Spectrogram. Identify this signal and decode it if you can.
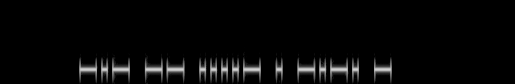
Morse code, heard as a keyed tone, about 22 wpm, 700 Hz. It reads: KM4ECT
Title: USA Call Signs - 6 Characters - 4x Character Spacing - 22wpm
